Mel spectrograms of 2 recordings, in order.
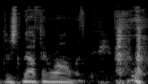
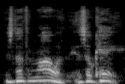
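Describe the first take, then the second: First: Softly spoken, almost to yourself; hesitant quiet affirmation; timid first try. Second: Affirmation spoken out, with conviction; firm self-affirmation out loud. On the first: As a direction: say it quietly, not yet believing it. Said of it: "I want you to say it out loud". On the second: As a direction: say it like you mean it. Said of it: "Say it". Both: Shown as a demonstration.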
